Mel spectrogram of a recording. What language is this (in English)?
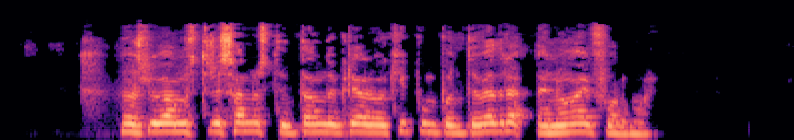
Galician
